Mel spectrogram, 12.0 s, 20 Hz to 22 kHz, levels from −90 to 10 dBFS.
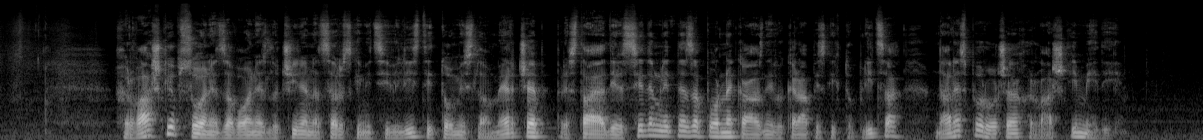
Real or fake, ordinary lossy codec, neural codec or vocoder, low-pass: real; none; none; 19.8 kHz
